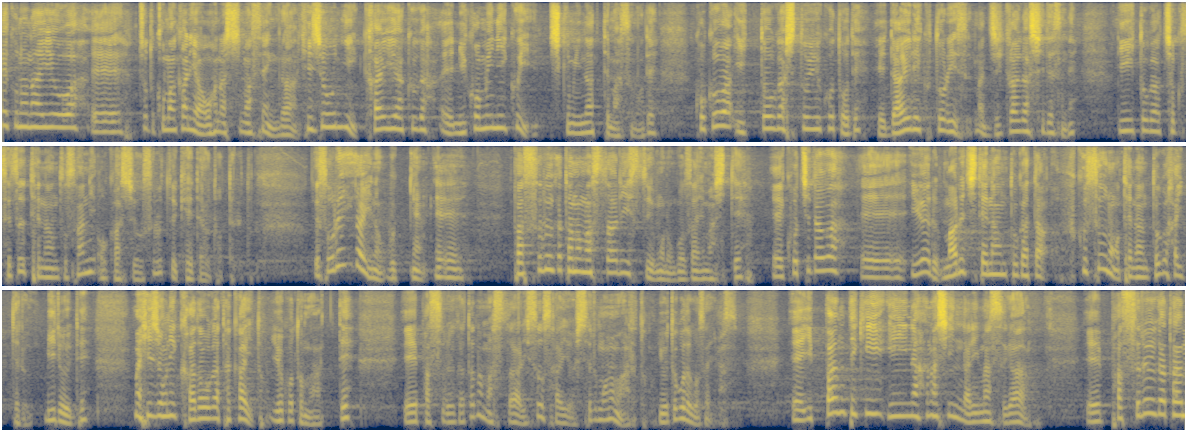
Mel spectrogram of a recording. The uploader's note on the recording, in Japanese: 東京証券取引所で開催した「J-REITファン2017」に登壇した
